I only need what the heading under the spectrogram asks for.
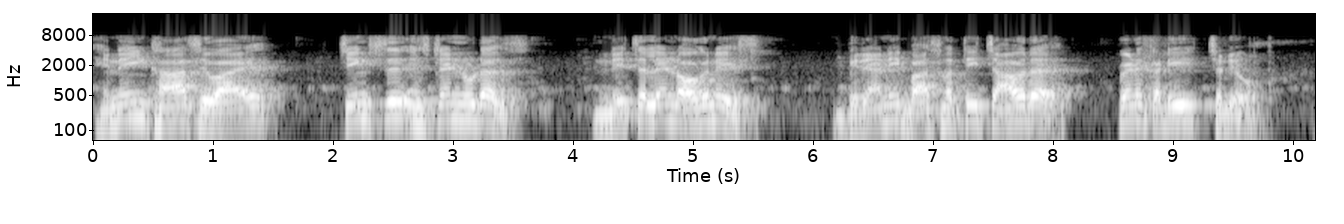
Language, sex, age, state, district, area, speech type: Sindhi, male, 45-60, Rajasthan, Ajmer, urban, read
